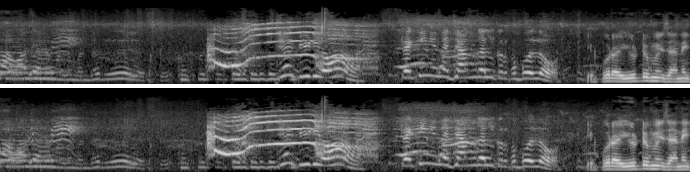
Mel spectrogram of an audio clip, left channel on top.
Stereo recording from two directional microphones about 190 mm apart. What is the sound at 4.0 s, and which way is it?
Speech, 40° right (ahead or behind).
